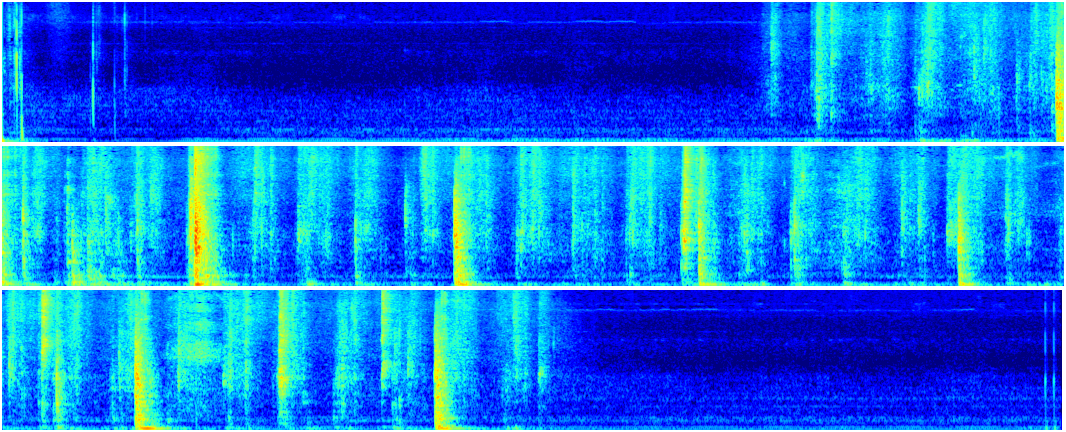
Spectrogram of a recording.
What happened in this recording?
I held the phone while walking down the hall. I opened and closed a few wardrobe drawers while I was walking.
